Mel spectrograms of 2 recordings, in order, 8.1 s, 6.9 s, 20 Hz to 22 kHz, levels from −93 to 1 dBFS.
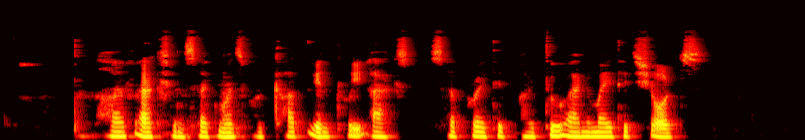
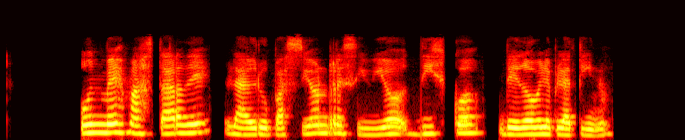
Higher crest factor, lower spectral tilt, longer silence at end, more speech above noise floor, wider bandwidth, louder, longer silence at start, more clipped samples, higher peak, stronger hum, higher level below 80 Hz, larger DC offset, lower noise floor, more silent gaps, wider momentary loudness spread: first, 24 dB vs 16 dB; first, -7.5 dB/octave vs -6 dB/octave; first, 1.05 s vs 0.75 s; second, 62 dB vs over 72 dB; about the same, 7.6 kHz vs 7.6 kHz; second, -26 LUFS vs -18 LUFS; about the same, 0.8 s vs 0.8 s; neither; about the same, -4 dBFS vs -2 dBFS; neither; about the same, -66 dBFS vs -62 dBFS; neither; about the same, -87 dBFS vs under -90 dBFS; second, none vs 2.12-2.24 s, 4.46-4.54 s, 4.86-4.98 s; about the same, 12 LU vs 10 LU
